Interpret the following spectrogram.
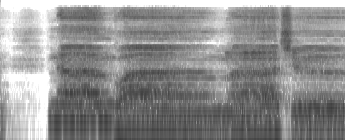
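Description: One man's voice, multitracked into four-part a cappella harmony, singing a Bemba gospel hymn. After a short pause at the start, the parts come in about half a second in on a long held chord, with a brief break for breath near the end.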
